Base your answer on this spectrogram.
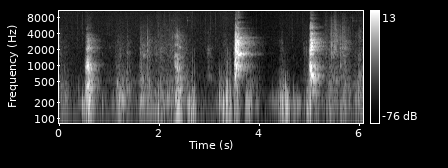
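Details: Two puppies play-fighting indoors, one pounding on a couch; sharp barks and soft growls in irregular bursts, a loud yap roughly every one to two seconds with quieter grumbles between.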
